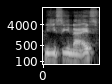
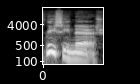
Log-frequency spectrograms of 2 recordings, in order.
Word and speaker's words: Niecy Nash: Recent Emmy winner, Niecy Nice, by the way. Well, it's Niecy Nash, actually.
